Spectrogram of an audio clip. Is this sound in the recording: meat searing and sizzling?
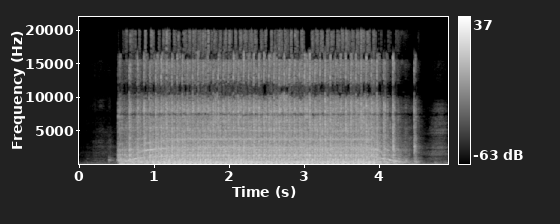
no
